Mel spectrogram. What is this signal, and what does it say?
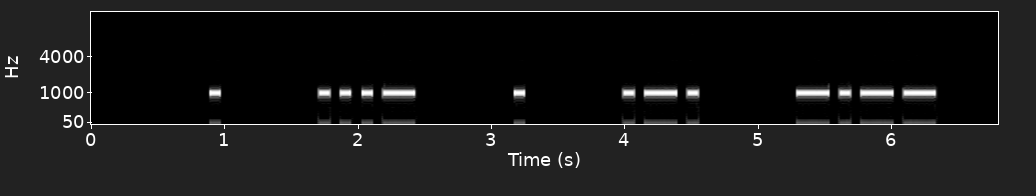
Morse code, heard as a keyed tone, about 15 wpm, spaced as for 8 wpm, 1000 Hz. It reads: EVERY
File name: qotdfiles / 8wpm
